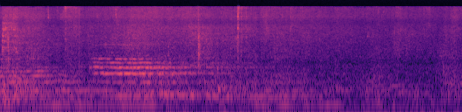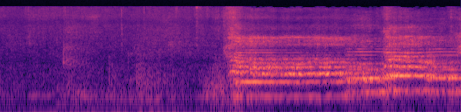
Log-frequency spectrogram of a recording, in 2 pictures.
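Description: A mixed choir sings together in a hall, swelling loudly near the end.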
